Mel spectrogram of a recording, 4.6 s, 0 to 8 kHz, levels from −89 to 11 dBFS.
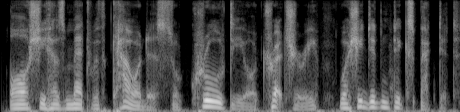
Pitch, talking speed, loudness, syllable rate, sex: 105 Hz, 195 wpm, -19 LUFS, 5.5 syllables/s, male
